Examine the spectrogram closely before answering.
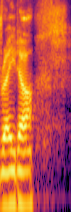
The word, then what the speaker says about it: RDR: Sometimes we call it RDR because that's how the letters are, but sometimes we call it radar. It's a bit easier to pronounce.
